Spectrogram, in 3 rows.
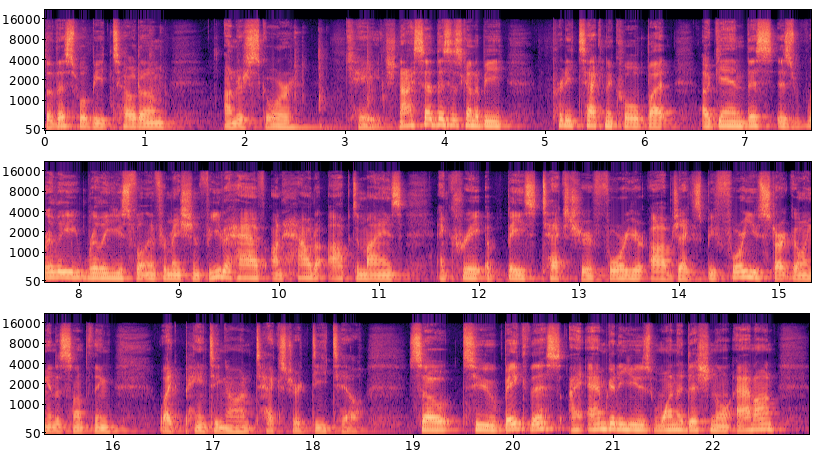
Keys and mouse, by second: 7.3 shift+middle click.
